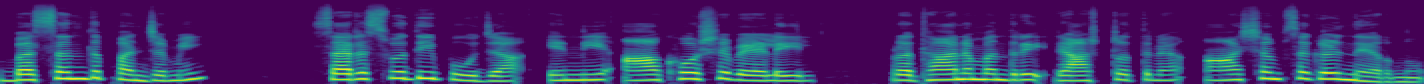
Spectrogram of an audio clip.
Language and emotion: Malayalam, neutral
